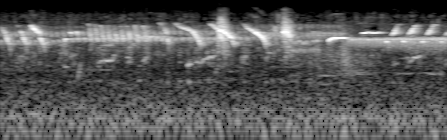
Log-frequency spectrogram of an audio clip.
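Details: Canaries feeding in an aviary: a steady high trilled tone underlies bright chirps and falling whistled sweeps, ending in a quick series of rising notes.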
